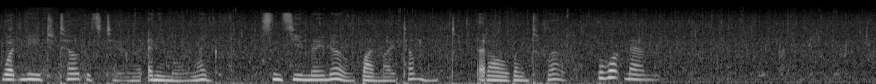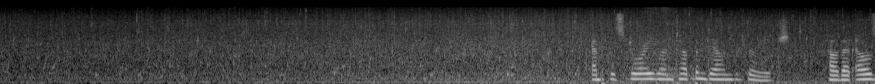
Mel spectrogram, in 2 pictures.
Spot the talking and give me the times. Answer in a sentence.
The talking can be heard from 0.0 to 6.6 s and from 14.7 to 17.4 s.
